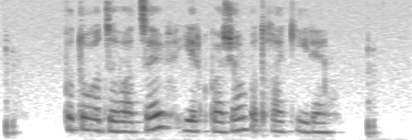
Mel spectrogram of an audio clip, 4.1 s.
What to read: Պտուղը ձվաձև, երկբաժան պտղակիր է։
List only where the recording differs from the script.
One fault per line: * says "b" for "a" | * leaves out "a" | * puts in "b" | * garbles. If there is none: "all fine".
all fine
